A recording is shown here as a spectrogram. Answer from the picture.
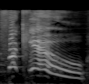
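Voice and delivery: high, loud mock outburst. Comic scolding fake vegans, loud mock outburst. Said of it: "I'm like".

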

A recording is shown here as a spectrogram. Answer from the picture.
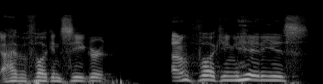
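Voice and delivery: mock kid confession. Kid revealing secret at school.

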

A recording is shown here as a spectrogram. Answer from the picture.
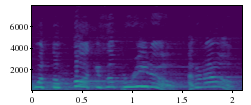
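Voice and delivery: high-pitched incredulous question; comic bafflement. Acted. Mexican hearing of a super burrito, baffled.

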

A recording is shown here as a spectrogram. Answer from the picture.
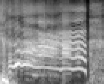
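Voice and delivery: high shrieking cackle; wild hammed-up shriek; manic crack cackle. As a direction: shriek like a twitching addict. Acting out crack twitching.

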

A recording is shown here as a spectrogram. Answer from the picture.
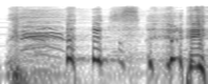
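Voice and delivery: sudden squealing laugh; high shrieking laugh. Real, not acted. High laugh at fisherman bit.

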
